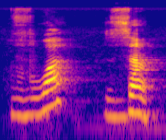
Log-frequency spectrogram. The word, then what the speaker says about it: voisin: ثم voisin. voisin الجار. هنا le S كما تلاحظون كذلك محصور بين deux voyelles le I et le I.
